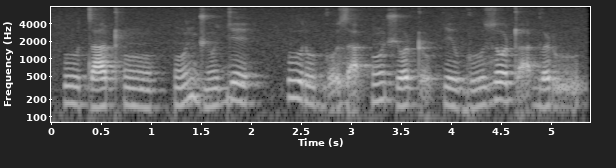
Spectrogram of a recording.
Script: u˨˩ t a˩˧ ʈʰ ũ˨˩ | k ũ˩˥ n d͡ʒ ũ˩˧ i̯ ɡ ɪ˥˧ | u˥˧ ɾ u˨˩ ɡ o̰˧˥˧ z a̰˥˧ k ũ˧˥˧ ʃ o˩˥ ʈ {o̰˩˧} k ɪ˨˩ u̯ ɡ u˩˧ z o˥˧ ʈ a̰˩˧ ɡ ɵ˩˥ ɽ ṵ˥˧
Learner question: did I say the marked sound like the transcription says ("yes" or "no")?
yes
